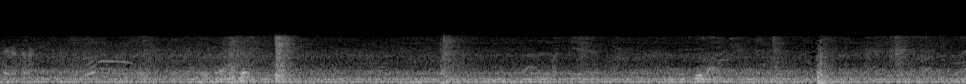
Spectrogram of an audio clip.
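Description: A crowd murmurs steadily through a loudspeaker outdoors.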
